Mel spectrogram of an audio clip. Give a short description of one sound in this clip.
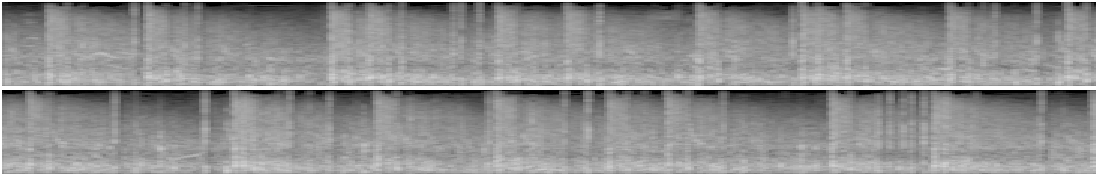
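Fireworks burst with sharp bangs and crackles.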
